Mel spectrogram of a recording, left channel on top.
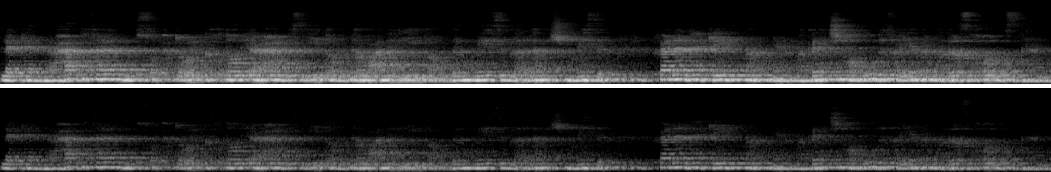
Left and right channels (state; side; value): quieter; right; 11.3 dB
